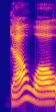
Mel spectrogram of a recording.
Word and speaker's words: Davao: Davao, or pronounced as Davao, also refers to a trading settlement where they bartered their forest goods in exchange for salt or other commodities.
